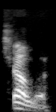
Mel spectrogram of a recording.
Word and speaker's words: Cella: your name right it's I'm I'm the female instrument so it's not a cello but a Cella Jella Jella well welcome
